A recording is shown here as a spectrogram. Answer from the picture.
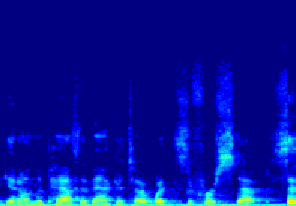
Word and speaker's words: Akatha: website acted said calm AKA tha it's pronounced a katha there's no th sound in Sanskrit yeah I had to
